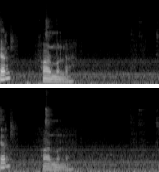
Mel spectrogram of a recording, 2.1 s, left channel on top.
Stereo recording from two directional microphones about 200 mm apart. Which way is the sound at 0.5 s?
45° left (ahead or behind).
